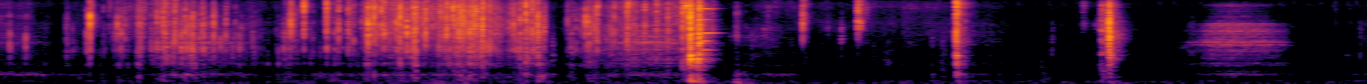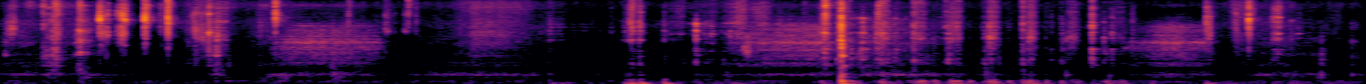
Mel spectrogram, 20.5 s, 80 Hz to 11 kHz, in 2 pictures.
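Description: Small screws being driven by hand to fit a rail set onto an airsoft DC-17 blaster: quiet, irregular clicks, ticks and plastic rustling with pauses between, close and faint, no talk.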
